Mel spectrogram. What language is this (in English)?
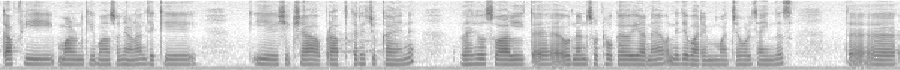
Sindhi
